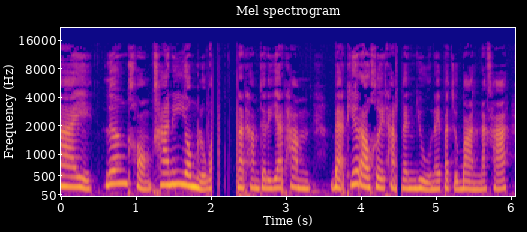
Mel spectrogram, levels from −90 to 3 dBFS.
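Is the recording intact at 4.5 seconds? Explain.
No. An intermittent contact, a loose connection briefly opening, drops the speech for about 67 ms between 4.47 and 4.55 s, with crackle at each edge.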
